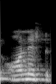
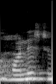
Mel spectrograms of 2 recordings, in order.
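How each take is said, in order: First: ऑनेस्ट starting straight on the vowel; silent H. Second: हॉनेस्ट starting with an audible H; wrong sounded H. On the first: Teacher gives learners the correct word, ऑनेस्ट with silent H. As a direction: drop the H from ऑनेस्ट. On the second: Teacher rejects this reading for learners, हॉनेस्ट with H sounded. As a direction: breathe an H onto हॉनेस्ट. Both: Shown as a demonstration. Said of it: "हॉनेस्ट नहीं ऑनेस्ट कहेंगे".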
